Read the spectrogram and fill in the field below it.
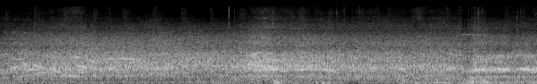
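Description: A large stadium crowd chants and sings loudly all around.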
